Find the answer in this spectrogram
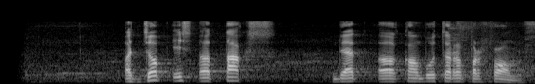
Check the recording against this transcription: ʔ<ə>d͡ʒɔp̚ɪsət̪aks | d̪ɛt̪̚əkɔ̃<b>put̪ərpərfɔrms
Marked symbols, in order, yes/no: yes, no

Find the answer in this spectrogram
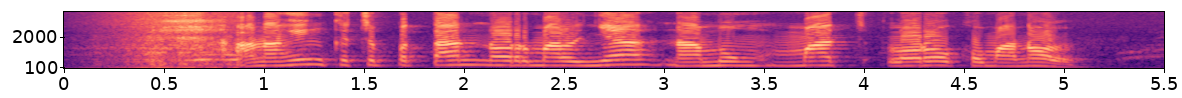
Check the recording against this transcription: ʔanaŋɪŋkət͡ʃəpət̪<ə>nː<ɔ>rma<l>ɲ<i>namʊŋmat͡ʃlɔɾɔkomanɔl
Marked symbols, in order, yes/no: no, yes, yes, no

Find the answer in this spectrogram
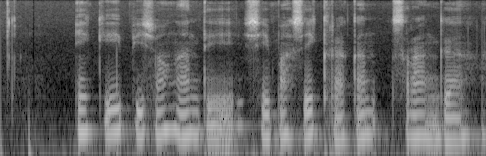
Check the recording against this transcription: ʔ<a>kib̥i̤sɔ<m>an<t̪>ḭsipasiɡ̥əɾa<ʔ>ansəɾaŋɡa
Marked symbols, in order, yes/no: no, no, yes, no

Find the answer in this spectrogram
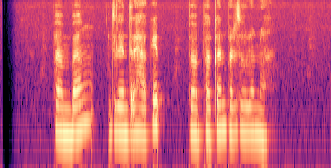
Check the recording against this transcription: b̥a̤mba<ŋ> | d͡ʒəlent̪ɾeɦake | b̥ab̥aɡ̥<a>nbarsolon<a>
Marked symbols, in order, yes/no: yes, yes, yes

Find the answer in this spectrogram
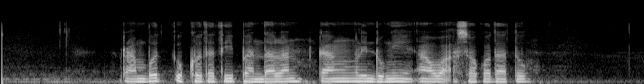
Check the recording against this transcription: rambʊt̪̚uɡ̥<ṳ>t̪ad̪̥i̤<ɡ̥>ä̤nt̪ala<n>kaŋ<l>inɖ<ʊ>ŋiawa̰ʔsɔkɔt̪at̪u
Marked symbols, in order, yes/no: no, no, yes, yes, no

